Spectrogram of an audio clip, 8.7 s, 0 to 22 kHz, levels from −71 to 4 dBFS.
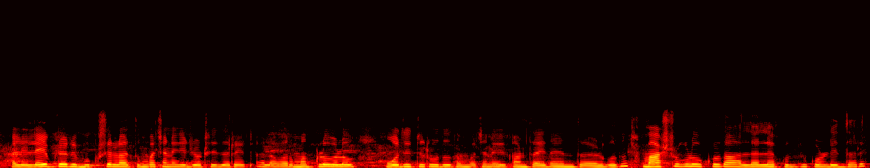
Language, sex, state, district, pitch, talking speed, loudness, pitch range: Kannada, female, Karnataka, Chamarajanagar, 235 Hz, 140 wpm, -25 LUFS, 230-245 Hz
